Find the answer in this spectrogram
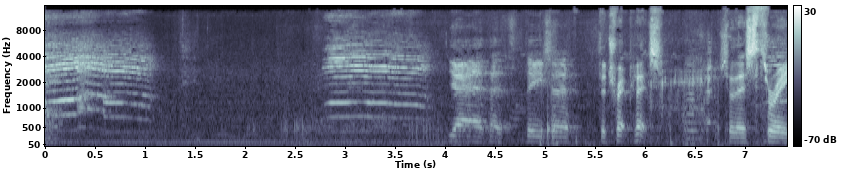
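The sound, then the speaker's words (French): Ewes carrying twins on a sheep farm bleat twice, loud, each call a long quavering cry with a pause between them, then a voice starts talking over faint farmyard background. “Ces brebis-là portent des jumeaux.”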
